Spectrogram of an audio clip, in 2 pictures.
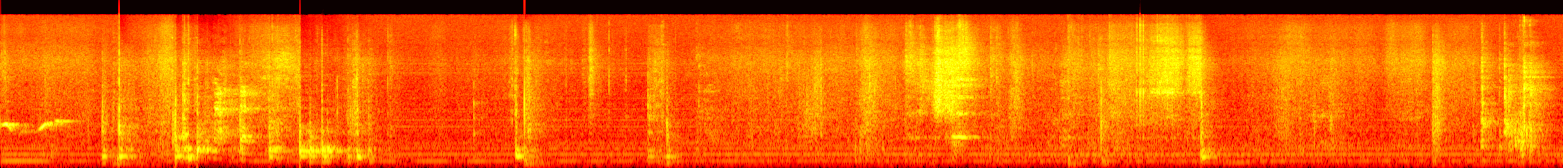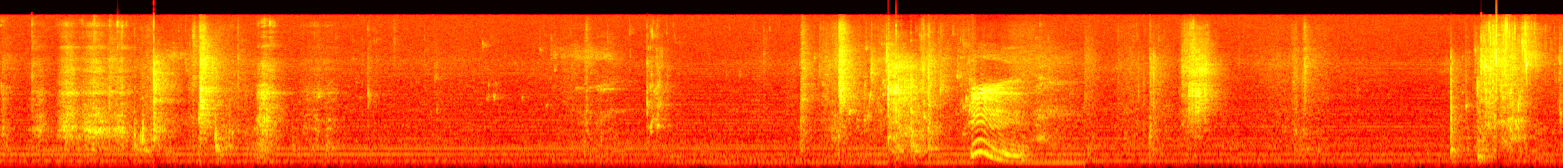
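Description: A plastic tub holding drained engine coolant being handled and shifted on the floor: scattered knocks, scrapes and sloshing liquid, with a short falling squeak near the end, over a steady low hum.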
